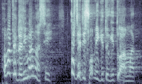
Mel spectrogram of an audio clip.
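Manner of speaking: high, fast scolding wife voice; nagging wife. Retold or imitated. Wife scolding husband coming home, high fast nag. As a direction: play the wife chewing him out.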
